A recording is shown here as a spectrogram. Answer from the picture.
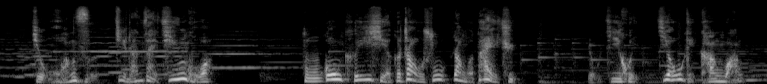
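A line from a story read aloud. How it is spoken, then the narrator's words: Soft voice. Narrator (Chinese): 崔孝一听见四周无人，就轻声地对二弟说道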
